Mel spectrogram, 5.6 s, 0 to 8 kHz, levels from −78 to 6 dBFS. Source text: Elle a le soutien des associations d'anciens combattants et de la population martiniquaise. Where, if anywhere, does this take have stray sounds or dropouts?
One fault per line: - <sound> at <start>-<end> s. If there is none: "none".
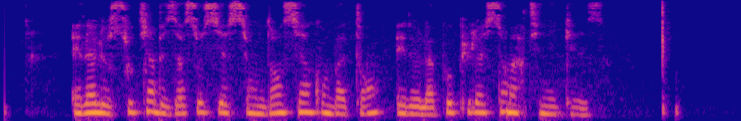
none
